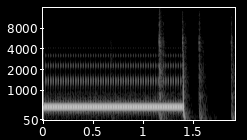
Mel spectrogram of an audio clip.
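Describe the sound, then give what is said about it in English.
A steady telephone dial tone hums for about a second and a half while a call is being dialed, then cuts off into a few short, sharp clicks. “I'm going to dial the number up.”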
